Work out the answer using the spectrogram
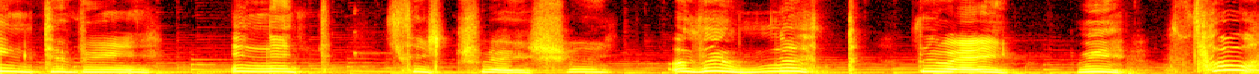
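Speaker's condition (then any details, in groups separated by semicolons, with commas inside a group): Cerebral palsy, severe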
